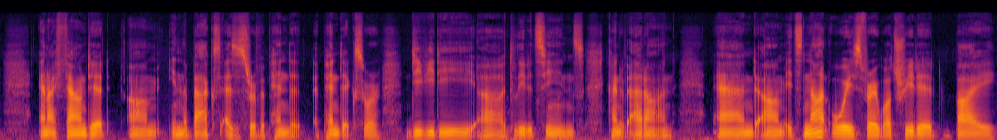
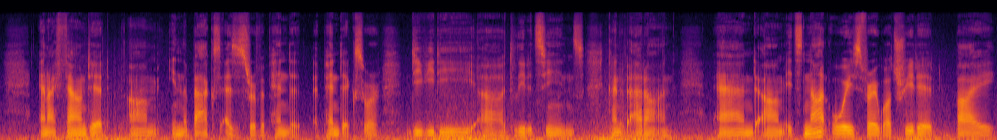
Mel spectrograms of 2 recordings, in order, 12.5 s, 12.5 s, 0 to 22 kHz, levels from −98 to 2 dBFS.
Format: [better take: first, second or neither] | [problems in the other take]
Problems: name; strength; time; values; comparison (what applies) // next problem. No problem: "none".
first | wind noise on the microphone; occasional gusts; 20 dB below the speech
